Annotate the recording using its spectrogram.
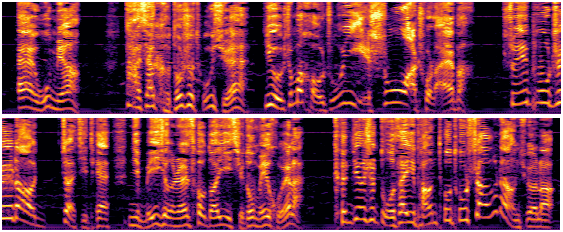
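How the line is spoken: Loud male shout. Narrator (Chinese): 一个男生高声喊道

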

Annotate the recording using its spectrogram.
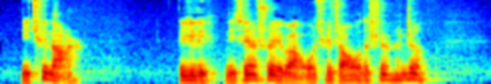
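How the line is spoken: Calling out. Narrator (Chinese): 金丹丽叫住郭一成

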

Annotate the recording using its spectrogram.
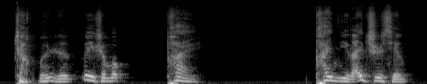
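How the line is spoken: Trembling voice. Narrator (Chinese): 那年轻人 面如死灰 颤声说道

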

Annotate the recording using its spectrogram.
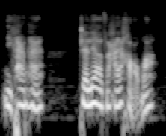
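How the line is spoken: Meek, humble. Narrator (Chinese): 爸低声下气的递到妈面前说

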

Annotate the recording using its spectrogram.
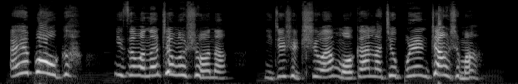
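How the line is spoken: Loud protesting. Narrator (Chinese): 金毛女却不依了，大声的说道

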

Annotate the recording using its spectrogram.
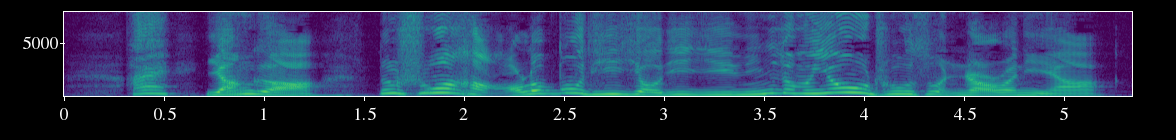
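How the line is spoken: Pained shout. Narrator (Chinese): 那小猴呲牙咧嘴的喊着

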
